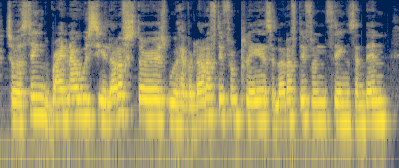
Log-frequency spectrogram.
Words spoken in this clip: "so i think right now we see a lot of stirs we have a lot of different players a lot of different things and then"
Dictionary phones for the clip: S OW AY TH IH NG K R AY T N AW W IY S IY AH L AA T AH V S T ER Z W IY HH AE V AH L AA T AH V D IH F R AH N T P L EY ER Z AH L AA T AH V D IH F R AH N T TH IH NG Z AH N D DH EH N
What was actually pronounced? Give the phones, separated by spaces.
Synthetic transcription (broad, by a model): S OW AY TH IH NG K R AY T N AW W IY S IY AH L AA T AH V S T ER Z W IY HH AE V AH L AA T AH V D IH F R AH N P L EY ER Z AH L AA T AH V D IH F R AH N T TH IH NG Z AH N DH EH N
